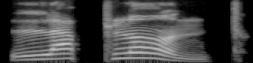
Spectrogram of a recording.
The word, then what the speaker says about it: la plante: Plant as la plante.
